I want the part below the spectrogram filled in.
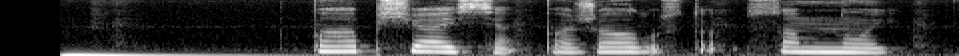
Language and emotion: Russian, sad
